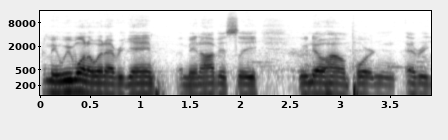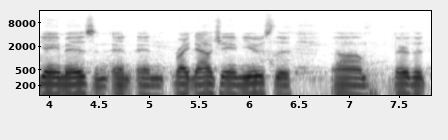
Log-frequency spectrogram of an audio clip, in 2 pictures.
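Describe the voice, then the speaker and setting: A college football coach with a lowish, flat voice speaks a little fast in a candid media day interview at a hotel event. He often repeats and restarts words, and gets loud when needed.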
